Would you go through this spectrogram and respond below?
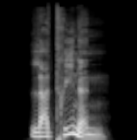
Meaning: plural of Latrine
- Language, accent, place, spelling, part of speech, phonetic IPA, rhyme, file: German, Germany, Berlin, Latrinen, noun, [laˈtʁiːnən], -iːnən, De-Latrinen.ogg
